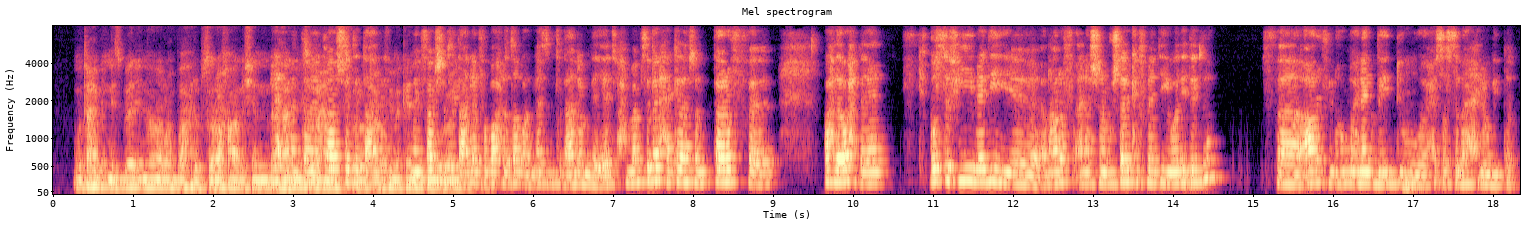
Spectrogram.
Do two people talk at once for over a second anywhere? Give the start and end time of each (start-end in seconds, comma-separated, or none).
2.7-5.5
